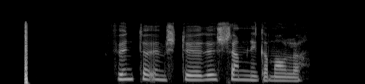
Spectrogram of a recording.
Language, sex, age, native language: Icelandic, female, 50-59, Icelandic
